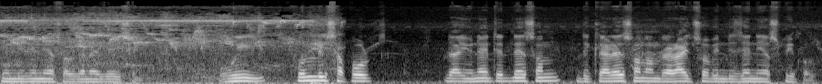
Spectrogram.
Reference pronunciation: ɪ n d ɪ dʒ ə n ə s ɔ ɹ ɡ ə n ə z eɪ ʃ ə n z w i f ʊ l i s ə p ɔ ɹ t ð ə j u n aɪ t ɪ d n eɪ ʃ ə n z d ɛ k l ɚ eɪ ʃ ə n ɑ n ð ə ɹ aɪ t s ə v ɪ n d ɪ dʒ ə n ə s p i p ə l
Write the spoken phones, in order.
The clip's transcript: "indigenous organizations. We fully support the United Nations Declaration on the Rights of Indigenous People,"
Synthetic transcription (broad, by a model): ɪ n d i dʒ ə n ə s ɔ ɹ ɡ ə n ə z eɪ s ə n w i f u l i s ə p ɔ ɹ t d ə j u n aɪ t ɪ d n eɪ s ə n d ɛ k l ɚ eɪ s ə n ɑ n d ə ɹ aɪ t s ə b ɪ n d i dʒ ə n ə s p i p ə l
